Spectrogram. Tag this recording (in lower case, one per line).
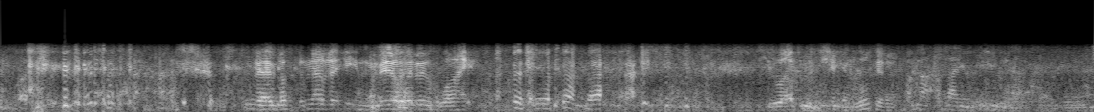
speech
